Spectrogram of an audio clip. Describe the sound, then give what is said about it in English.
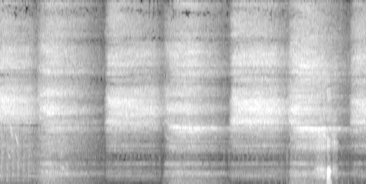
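Heavy, rhythmic breathing through a gas mask by an actor in a film scene, hissing, with about six steady inhales and exhales in an even beat following blank verse rhythm. No one speaks. “And but when I went in to kill the king wearing a gas mask so that my face couldn't be seen, I was breathing heavily, but my breathing was beating out the blank verse rhythm.”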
